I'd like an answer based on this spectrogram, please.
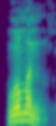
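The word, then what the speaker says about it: women: அது உச்சரிப்பு பாருங்க. எழுத்தை பாருங்கடஓ எம் இன் அப்படின்னு இருந்தா கூட நான்டள்ஓ இருக்குன்னட்டு ஓன்னு சொல்றது இல்ல அதவி அப்படின்னுதான் சொல்றோம் விமன் அப்படின்னு சொல்றோம் சரியா அடுத்தது டூத் டீத் டூத்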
